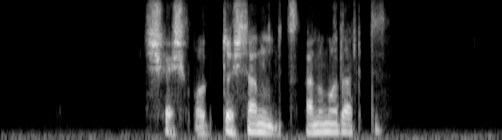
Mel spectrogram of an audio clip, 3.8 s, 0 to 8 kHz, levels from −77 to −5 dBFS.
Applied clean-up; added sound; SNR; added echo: neural diffusion model UNIVERSE++.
